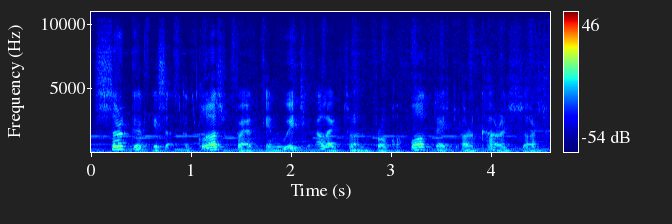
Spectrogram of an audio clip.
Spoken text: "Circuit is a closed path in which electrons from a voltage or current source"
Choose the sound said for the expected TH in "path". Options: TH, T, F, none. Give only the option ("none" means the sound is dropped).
T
